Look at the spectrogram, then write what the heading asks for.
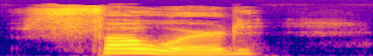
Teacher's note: when speaking fast we sometimes say it like forward as if there wasn't that first R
